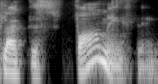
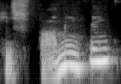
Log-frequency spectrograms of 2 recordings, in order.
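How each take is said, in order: First: Said in the usual way. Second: Farming thing? rising sharply high in disbelief; incredulous echo. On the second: Retold or imitated. Echoing his buddy's pitch with a high, baffled question. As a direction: throw the words back as a baffled question.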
